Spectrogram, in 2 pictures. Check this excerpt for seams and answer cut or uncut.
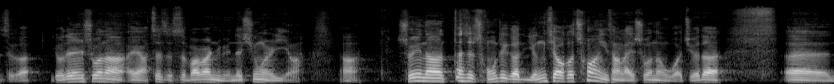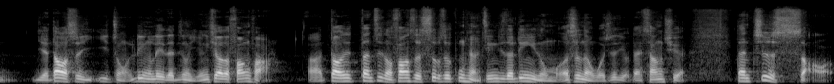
uncut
